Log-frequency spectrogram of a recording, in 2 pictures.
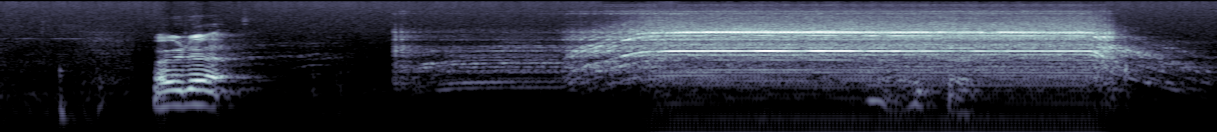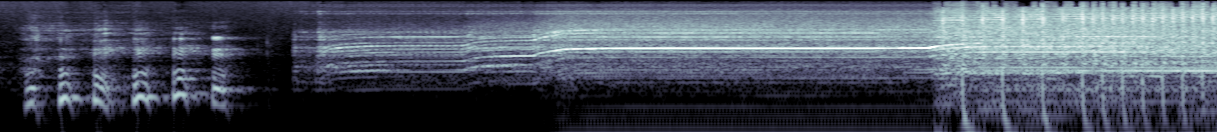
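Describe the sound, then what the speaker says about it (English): The electric motor of a radio-control wing suit spins up in two bursts, each a rising whine that holds at a steady pitch. A louder, rougher surge of motor noise comes at the end, with people talking nearby between the runs. "and the motor."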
